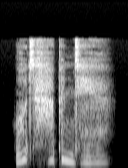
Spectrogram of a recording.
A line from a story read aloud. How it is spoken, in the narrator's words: whispers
